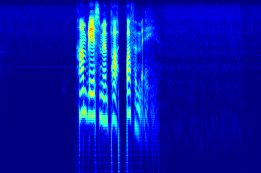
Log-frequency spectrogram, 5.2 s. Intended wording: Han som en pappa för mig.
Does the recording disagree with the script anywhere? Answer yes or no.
yes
